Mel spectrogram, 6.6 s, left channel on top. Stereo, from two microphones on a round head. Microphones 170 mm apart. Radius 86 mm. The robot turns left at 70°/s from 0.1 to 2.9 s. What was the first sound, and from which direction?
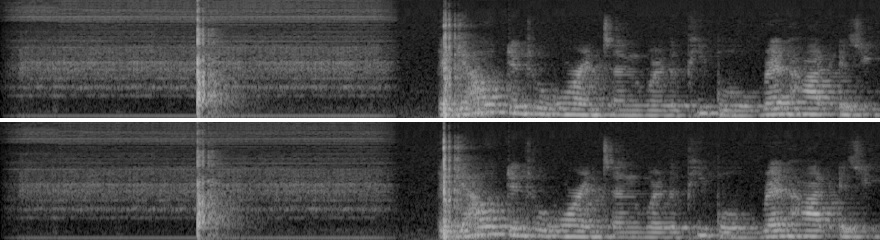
Hammering, 50° left (ahead or behind).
